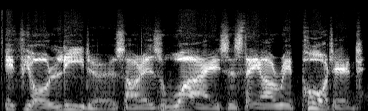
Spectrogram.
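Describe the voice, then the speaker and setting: An actor playing an imperious, cold and menacing armored warlord in a video game, with a raspy, forceful voice. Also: male voice, on the low side, animated, takes it slowly, far from the mic, heavily acted. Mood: cold menace.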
